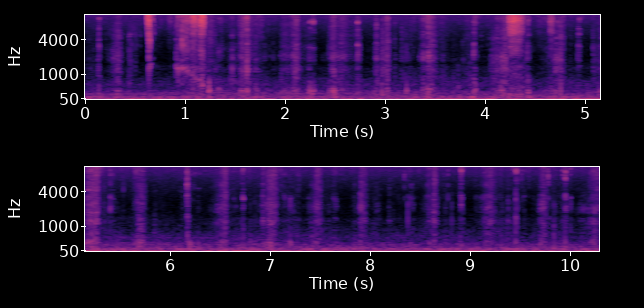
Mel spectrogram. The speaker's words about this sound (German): Und deswegen jetzt mal so einen Nutella-Keks.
